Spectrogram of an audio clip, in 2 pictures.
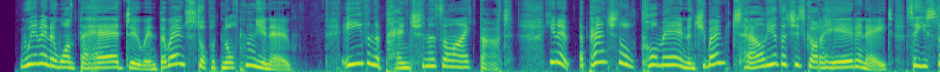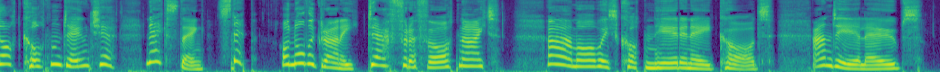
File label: Radio Drama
